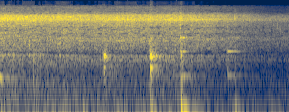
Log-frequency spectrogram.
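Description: Boiled hog plums frying over a low gas flame in a tempering of panch phoron and a whole dried red chilli, with a steady sizzle and a few distinct spoon-stirring knocks. No one speaks.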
